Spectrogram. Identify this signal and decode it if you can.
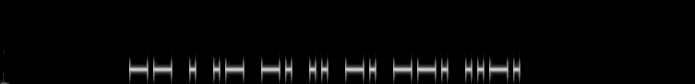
Morse code, heard as a keyed tone, about 20 wpm, 700 Hz. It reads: MEANINGF
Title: Build A Word - 4 Letters At A Time - 10-Letter Words - 20wpm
